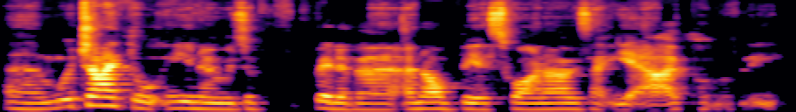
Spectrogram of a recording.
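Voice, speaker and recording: A British woman with a slightly low voice co-hosts a relaxed podcast. She retells and comments in an expressive, conversational manner, as in an easy chat. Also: fast talker. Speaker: podcast co-host. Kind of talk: relaxed radio drama recap chat.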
